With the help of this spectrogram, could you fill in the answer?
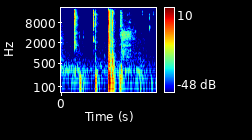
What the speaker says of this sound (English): Number 2 would be a keyboard shortcut, which is Command Option and S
